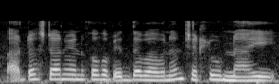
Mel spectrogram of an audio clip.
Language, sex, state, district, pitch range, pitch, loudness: Telugu, female, Telangana, Komaram Bheem, 190-225 Hz, 210 Hz, -12 LUFS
